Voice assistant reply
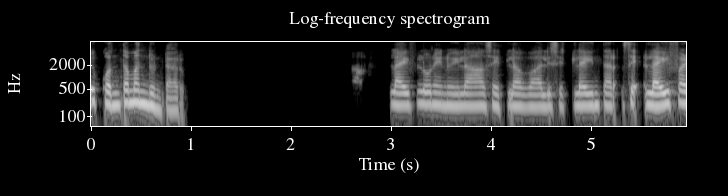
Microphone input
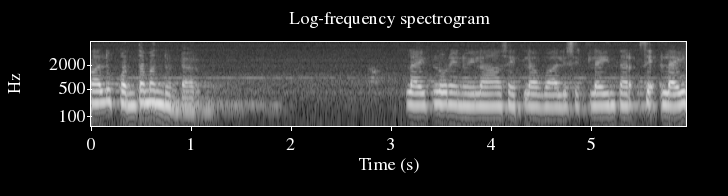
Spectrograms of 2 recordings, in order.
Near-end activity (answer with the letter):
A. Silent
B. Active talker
A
